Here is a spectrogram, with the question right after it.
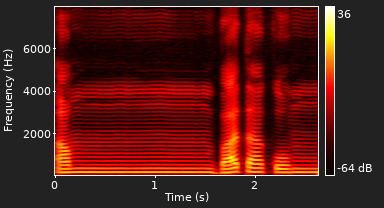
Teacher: میم ساکن کے بعد با ہے، ایک الف کے برابر دیر لگے گی ، انبتکم، کم پہ بھی ایک الف کے برابر دیر لگے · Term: ادغام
